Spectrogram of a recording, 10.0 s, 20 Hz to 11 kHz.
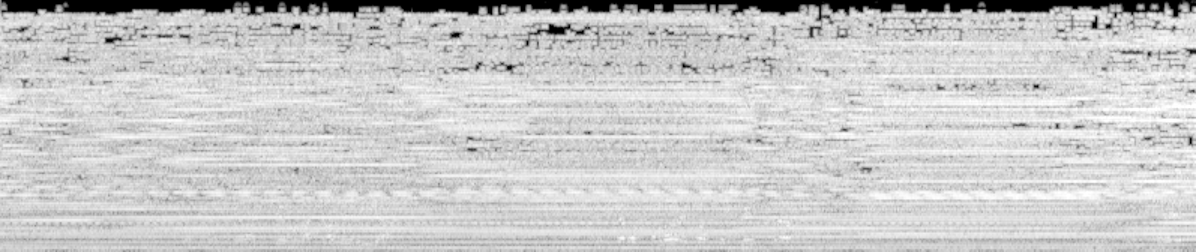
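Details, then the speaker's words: Trane 500-ton centrifugal chiller, star contactor: loud steady mains-rhythm buzz with a hard humming edge that persists; faulty magnet, contactor to be ordered and replaced. "estrella pero es que sigue solando tiene problema con con el Magneto así que tenemos que ordenar este contractor para cambiárselo"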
